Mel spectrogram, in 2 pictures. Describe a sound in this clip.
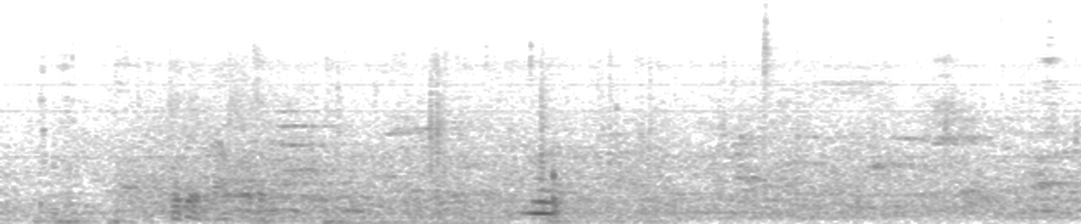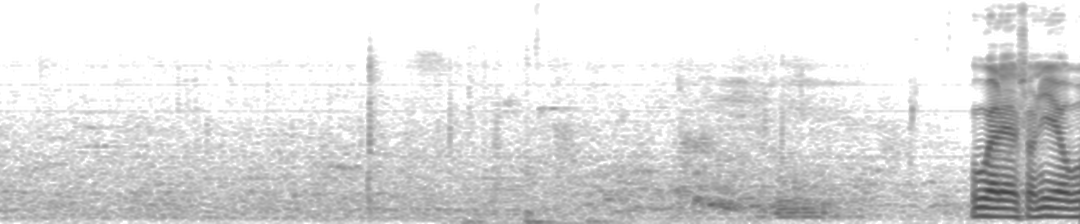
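A crowd of adults murmurs quietly in a room.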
